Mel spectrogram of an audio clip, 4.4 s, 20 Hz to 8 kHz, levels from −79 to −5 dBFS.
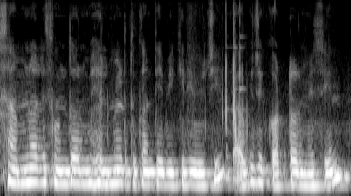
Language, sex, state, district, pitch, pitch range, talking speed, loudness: Odia, male, Odisha, Nuapada, 150 Hz, 140-165 Hz, 165 wpm, -11 LUFS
